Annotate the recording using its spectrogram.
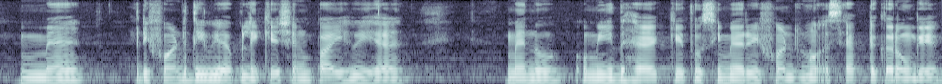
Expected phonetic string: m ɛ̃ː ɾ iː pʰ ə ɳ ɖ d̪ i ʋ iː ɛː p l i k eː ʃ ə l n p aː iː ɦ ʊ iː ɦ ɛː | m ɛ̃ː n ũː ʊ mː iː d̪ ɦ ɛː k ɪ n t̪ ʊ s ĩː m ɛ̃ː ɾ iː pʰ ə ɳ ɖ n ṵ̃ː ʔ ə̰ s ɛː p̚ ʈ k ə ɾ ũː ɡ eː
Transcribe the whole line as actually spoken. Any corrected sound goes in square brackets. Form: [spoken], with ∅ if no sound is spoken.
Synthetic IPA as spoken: m ɛ̃ː ɾ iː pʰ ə ɳ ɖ d̪ [iː] ʋ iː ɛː p l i k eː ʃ ə [∅] n p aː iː ɦ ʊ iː ɦ ɛː | m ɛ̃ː n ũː ʊ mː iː d̪ ɦ ɛː k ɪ [∅] t̪ ʊ s ĩː m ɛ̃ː ɾ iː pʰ ə ɳ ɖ n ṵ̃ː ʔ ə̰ s ɛː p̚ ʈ k ə ɾ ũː ɡ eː

